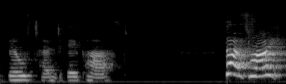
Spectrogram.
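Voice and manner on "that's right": high, loud, cheery encouragement; encouraging call. Acted. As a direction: cheer the boy along. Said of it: "called out encouragingly".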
